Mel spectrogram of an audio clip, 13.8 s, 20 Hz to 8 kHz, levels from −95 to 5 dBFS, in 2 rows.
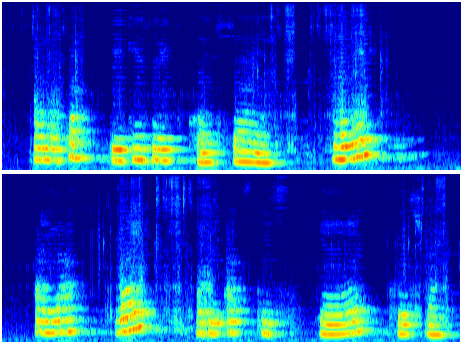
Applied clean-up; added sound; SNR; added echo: neural separator model SepFormer DNS4.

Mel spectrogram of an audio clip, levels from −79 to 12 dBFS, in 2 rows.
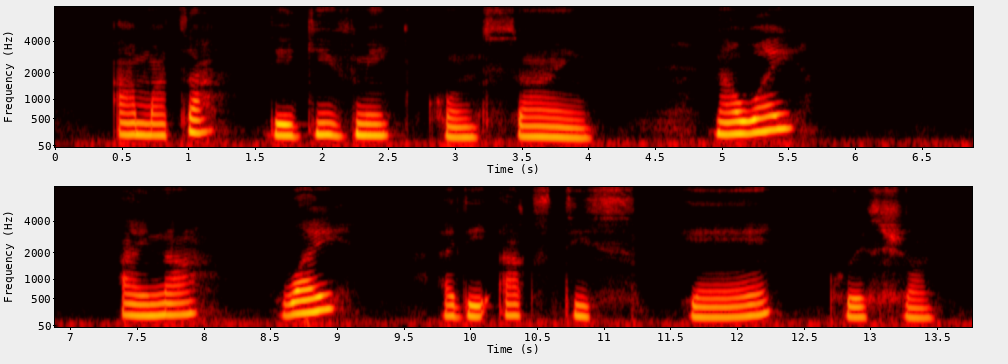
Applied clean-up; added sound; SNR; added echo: none; none; none; none.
